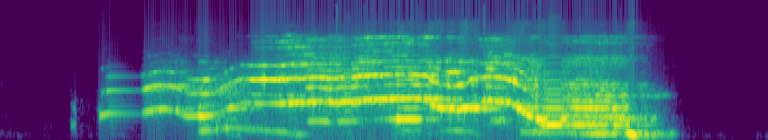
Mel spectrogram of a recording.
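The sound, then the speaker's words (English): A human voice imitates a bull elk contact bugle: one sustained, wavy, fairly high note that wavers, then drops into a short growly ending, heard alone. “And that contact bugle is like a wavy note. It's a little growly sound. It sounds kind of like this,”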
